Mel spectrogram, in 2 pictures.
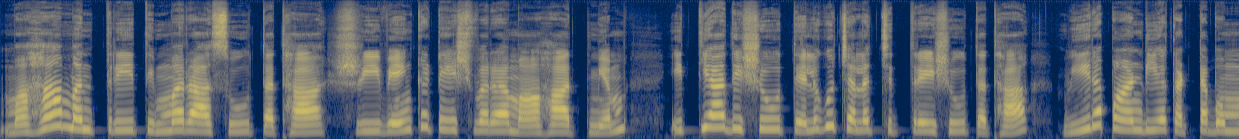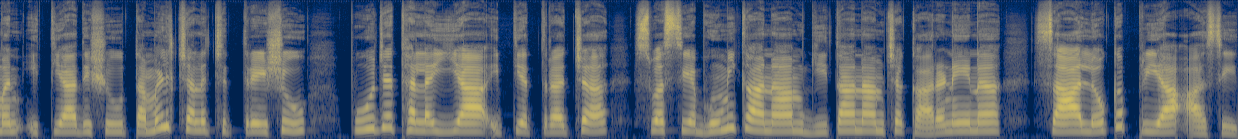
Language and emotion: Sanskrit, neutral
